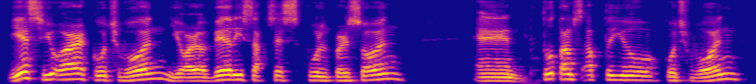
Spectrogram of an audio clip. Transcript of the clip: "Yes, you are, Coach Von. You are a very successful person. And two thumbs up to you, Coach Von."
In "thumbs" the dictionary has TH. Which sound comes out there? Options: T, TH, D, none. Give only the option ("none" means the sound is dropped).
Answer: T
